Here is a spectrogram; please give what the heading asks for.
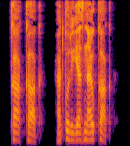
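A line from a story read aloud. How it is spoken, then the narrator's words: Furious snap. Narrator (Russian): Яростно огрызнулся Фридман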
